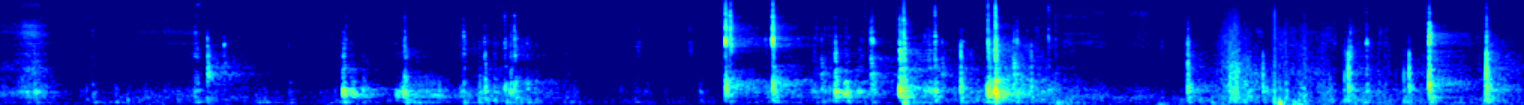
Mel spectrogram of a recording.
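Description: Hand tools and hose clamps clicking and knocking against engine parts as pliers are worked on the heater hose clamps behind the valve cover. There are scattered light clicks and rustles, with the loudest knock about two-thirds of the way through.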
